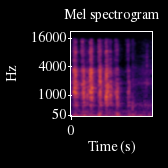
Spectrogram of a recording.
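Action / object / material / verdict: tap / full-size mechanical keyboard with linear switches / plastic / hollow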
